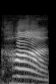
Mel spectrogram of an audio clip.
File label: "kan4", mandarin, female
